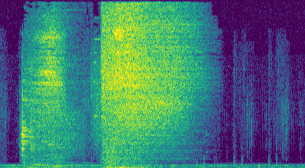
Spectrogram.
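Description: A heavy metal door slides open with a loud hiss.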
